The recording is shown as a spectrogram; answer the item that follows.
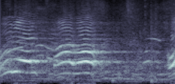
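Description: A child actor declaiming kabuki lines in a high voice, syllables drawn out with the pitch held and bending; the voice drops away a little past the middle.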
